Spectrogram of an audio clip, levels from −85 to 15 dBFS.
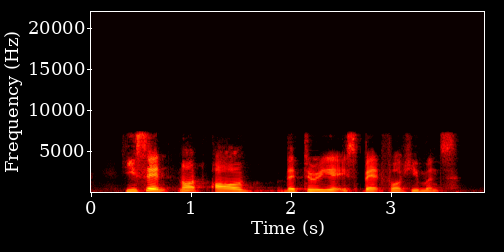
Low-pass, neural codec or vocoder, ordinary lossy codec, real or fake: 7.2 kHz; codec, 16 kHz, 1.1 kbps, Voila-Tokenizer; none; fake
